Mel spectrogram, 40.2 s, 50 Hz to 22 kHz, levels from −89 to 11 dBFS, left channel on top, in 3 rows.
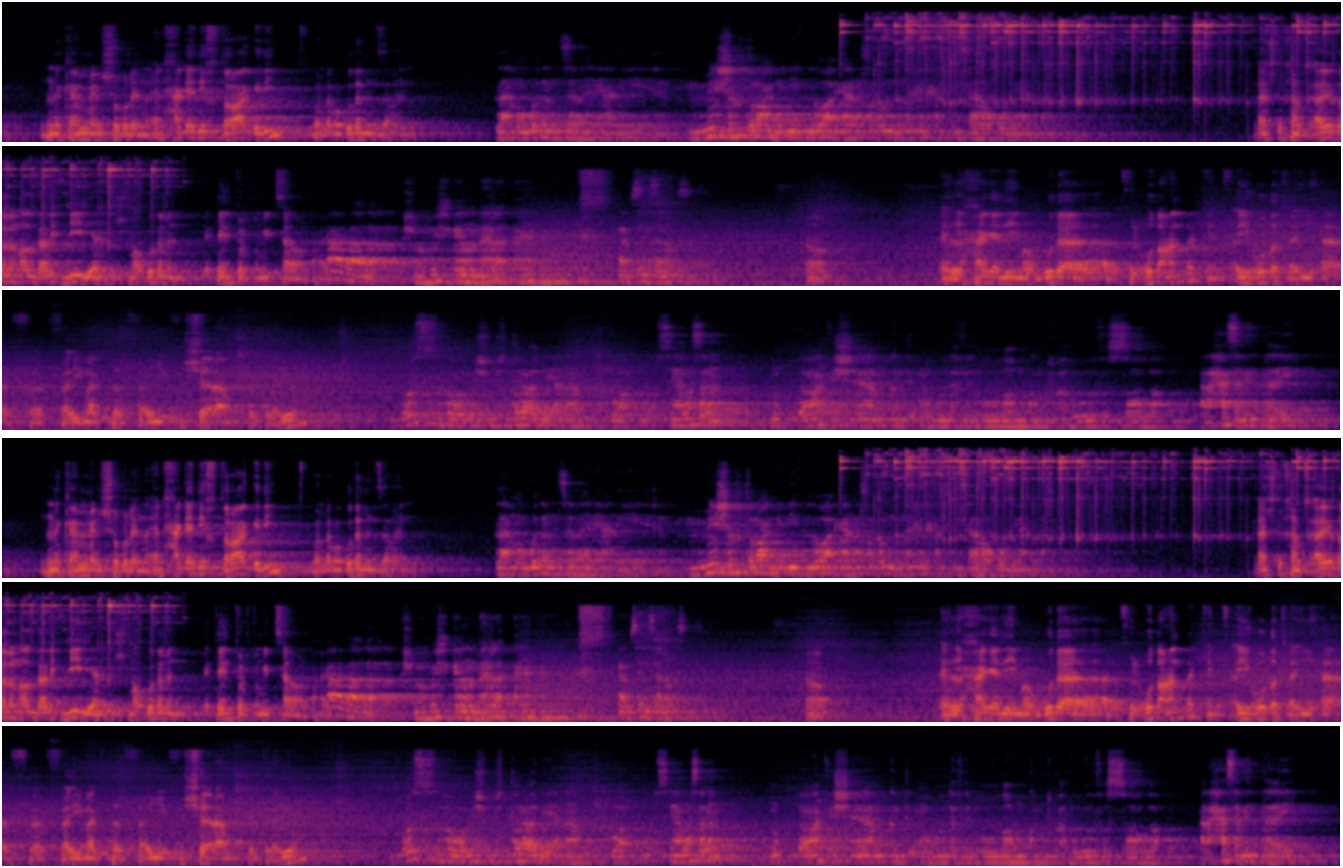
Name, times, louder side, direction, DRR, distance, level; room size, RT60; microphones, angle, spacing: voice 1, 0.4-2.8 3.1-4.2 12.5-16.7 19.2-19.5 21.4-21.7 22.7-29.8, right 2 dB, 30° right, 9 dB, 0.8 m, -32 dB
voice 2, 4.9-6.6 6.9-10.5 16.6-20.2 30.6-34.0 34.5-38.4 38.8-39.7, right 1 dB, 65° right, 0 dB, 2.8 m, -35 dB
sound 1, 8.4-15.2, right 3 dB, 5° right, 0.5 m, -28 dB
sound 2, 18.6-37.5, right 1 dB, 85° right, 7.3 m, -47 dB
28.0 x 27.5 x 4.3 m, 2.5 s
head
